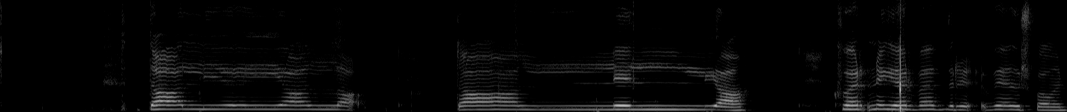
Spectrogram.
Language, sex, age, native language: Icelandic, male, 11, Icelandic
